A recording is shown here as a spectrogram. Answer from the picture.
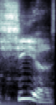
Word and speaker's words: chia: Yes, pronounced Shia seed.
